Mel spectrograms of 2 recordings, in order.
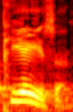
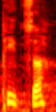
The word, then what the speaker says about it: Pisa: One of the reasons is because of Piesa, P-I-S-A, we spell it, not pizza.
